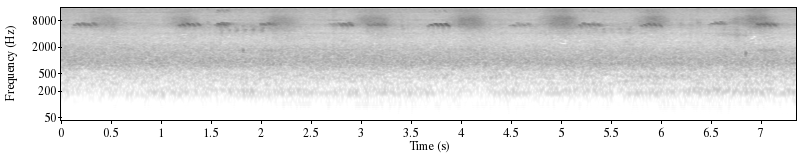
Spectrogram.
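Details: In winter, during December 2023, waxwings eat berries from a tree while calling in brief, high, sibilant trills repeated at a fairly even pace throughout, with a continuous hiss underneath.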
